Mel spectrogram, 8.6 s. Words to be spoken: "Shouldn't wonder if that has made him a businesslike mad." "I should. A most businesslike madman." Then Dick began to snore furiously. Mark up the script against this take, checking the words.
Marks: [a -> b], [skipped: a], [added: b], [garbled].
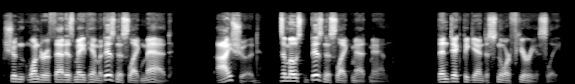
"Shouldn't wonder if that has made him a businesslike mad." "I should. A most businesslike madman." Then Dick began to snore furiously.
